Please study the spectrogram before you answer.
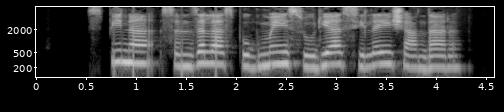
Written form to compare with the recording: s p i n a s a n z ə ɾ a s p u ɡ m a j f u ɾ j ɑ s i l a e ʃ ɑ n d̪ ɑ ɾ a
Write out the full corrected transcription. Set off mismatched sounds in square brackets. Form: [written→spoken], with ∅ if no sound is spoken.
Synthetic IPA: s p i n a s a n z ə [ɾ→l] a s p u ɡ m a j [f→s] u ɾ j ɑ s i l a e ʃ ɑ n d̪ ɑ ɾ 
